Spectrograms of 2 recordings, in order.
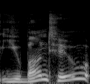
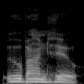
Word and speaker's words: Ubuntu: you for sending that small correction Ubuntu I know it's called Ubuntu I've been calling it Ubuntu for so long it's a very very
